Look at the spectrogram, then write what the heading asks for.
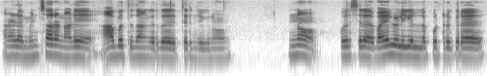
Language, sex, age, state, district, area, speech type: Tamil, male, 45-60, Tamil Nadu, Ariyalur, rural, spontaneous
